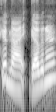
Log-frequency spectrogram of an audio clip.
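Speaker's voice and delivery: bright, cheerful, cheery voice. Narrator reads the rider calling out at a cab stand, in a cheery voice. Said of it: "in a cheery voice".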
